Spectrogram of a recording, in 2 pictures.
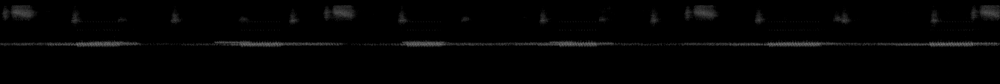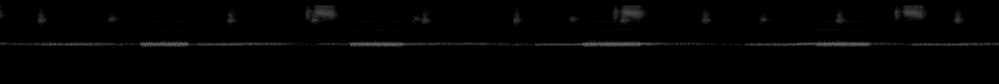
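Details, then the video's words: Night chorus of crickets in summer grass, Bulgaria: a continuous thin high trill holds steady while overlapping bursts of sharper, higher chirping pulse in and out roughly every second or two. "Cricket Sounds - Crickets Chirping at Night"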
